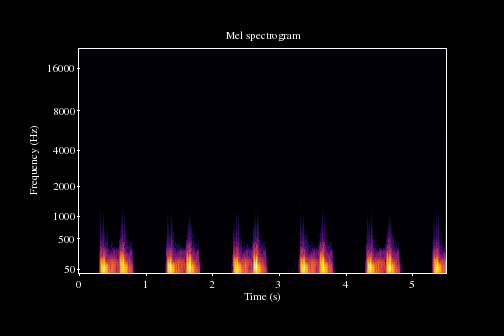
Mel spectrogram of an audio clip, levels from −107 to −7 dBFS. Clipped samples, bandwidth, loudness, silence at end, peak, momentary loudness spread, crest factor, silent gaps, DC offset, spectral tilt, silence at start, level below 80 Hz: under 0.1%; 0.4 kHz; -25 LUFS; 0.05 s; -2 dBFS; 18 LU; 20 dB; 0.83-1.29 s, 1.83-2.29 s, 2.83-3.29 s, 3.84-4.30 s, 4.84-5.30 s; under 0.1%; -19 dB/octave; 0.3 s; -26 dBFS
